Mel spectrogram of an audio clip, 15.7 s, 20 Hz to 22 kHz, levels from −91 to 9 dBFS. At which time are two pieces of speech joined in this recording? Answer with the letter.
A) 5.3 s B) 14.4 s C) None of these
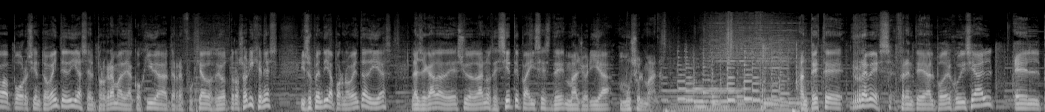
A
